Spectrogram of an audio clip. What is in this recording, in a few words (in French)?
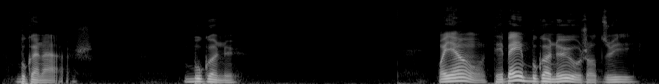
bougonnage, québécois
